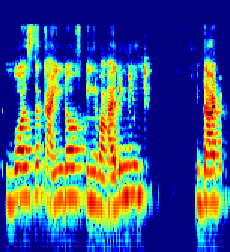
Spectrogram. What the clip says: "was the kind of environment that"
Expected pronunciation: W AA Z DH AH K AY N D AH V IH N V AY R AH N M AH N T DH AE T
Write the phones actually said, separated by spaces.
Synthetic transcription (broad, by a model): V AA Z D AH K AY N D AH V IH N V AY R AH N M AH N T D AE T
